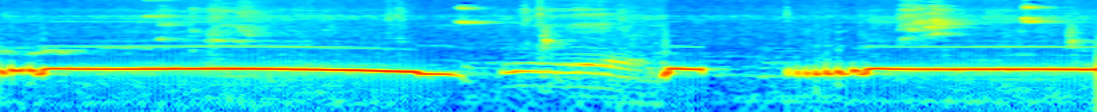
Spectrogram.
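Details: A male Barbary dove gives a sustained, even, flute-like hoot of about two seconds that dips at the end, then a bent, wavering phrase and a stuttering, rolled opening into the next long coo.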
